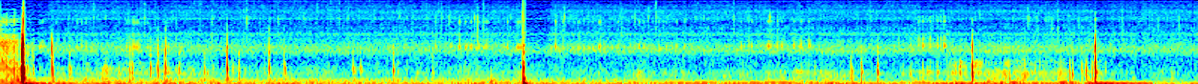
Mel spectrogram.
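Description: Underwater noise: scattered clicks and knocks over a faint low rumble, with two sharp, much louder clicks, one just after the start and one about seven seconds in.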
